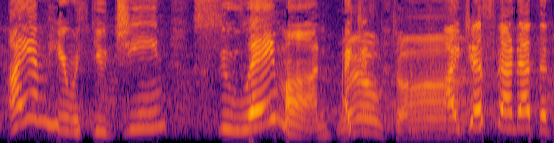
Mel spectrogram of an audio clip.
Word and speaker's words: Souleiman: modern salon tv i am here with eugene suleiman i just found out that that's how he pronounces his name we're backstage at peter psalm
